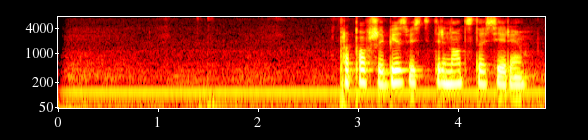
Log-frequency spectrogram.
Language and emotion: Russian, neutral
